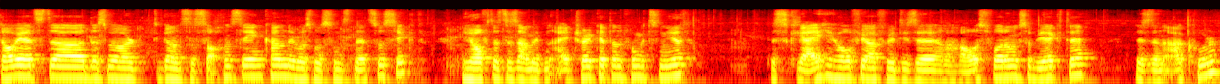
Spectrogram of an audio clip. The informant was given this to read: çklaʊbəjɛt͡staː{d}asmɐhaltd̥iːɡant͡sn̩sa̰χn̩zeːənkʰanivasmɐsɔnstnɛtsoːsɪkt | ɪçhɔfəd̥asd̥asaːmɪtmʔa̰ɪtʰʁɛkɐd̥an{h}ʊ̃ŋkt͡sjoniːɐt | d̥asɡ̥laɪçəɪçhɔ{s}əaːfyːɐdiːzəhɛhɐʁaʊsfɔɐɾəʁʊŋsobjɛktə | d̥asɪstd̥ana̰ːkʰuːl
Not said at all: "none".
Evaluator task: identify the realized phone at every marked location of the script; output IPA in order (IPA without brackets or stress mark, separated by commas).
d, f, f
